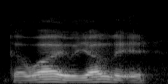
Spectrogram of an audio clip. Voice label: horse stands, Washo; gawAyu yAAli7i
